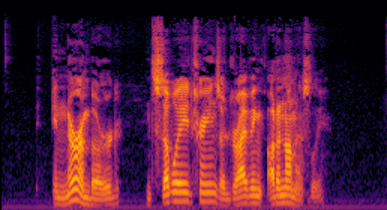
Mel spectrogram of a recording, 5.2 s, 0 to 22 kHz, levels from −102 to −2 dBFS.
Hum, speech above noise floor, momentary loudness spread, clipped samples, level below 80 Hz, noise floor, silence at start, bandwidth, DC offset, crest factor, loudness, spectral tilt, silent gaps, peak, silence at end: none; 47 dB; 14 LU; under 0.1%; -64 dBFS; -69 dBFS; 0.7 s; 16 kHz; under 0.1%; 22 dB; -21 LUFS; -2 dB/octave; none; -2 dBFS; 0.85 s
